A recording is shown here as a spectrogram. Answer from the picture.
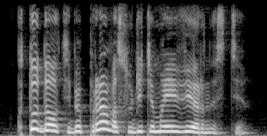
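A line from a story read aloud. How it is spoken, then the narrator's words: Menacing shout. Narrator (Russian): Грозно крикнул он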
